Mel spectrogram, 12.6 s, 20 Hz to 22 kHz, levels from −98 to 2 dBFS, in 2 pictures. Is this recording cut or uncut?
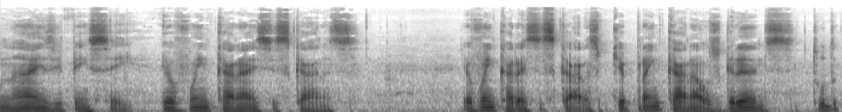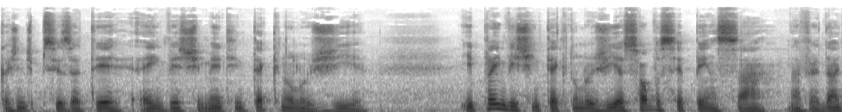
uncut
